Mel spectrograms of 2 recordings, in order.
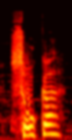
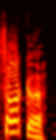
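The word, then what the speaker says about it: Sokka: avatar live action like soka his name is saka the cartoon was english dubbed and they said saka his name is not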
